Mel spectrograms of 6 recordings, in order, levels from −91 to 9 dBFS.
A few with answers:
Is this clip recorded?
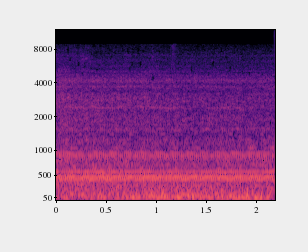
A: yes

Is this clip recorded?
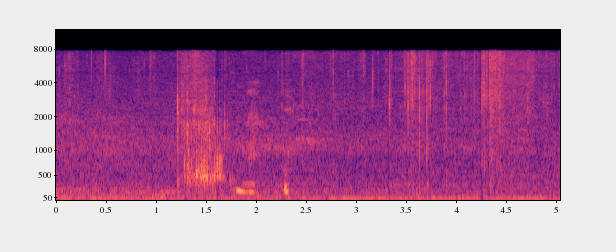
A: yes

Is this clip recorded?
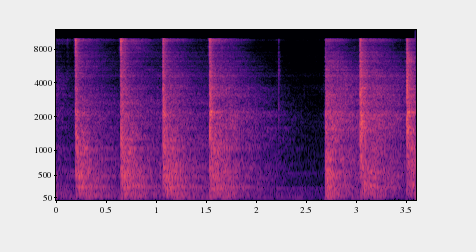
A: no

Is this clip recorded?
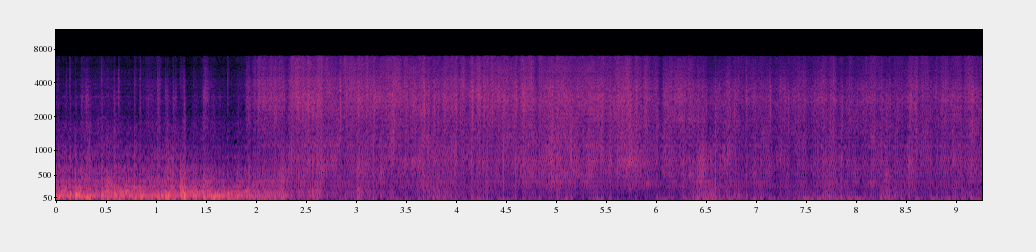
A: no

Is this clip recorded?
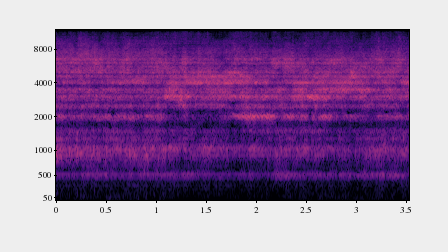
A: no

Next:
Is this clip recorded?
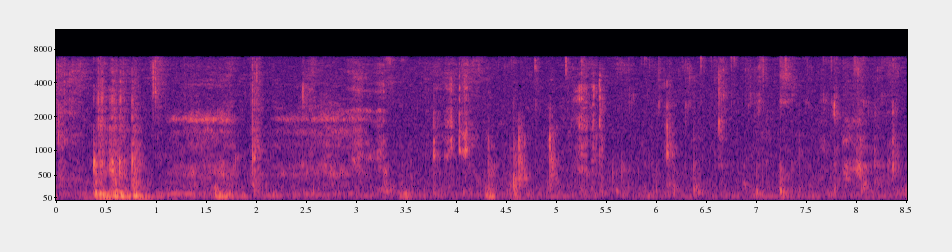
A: yes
